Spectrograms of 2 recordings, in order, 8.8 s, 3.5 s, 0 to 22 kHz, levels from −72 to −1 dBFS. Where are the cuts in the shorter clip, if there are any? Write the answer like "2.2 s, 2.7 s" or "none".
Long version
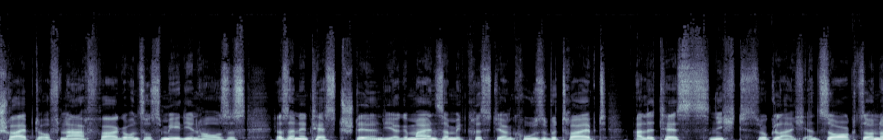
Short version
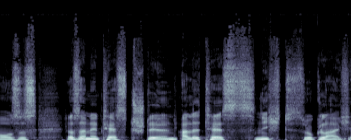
1.7 s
